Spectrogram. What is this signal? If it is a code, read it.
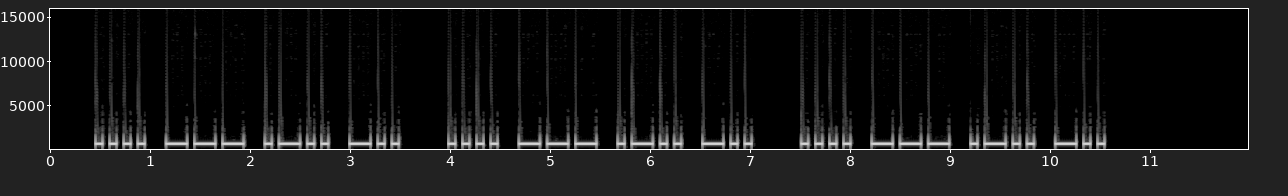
Morse code, heard as a keyed tone, about 17 wpm, 700 Hz. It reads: HOLD HOLD HOLD
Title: Top 500 Words Repeated 17wpm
